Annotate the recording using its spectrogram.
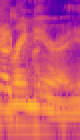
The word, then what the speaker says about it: Rhaenyra: is that how it's pronounced, by the way? Rhaenyra? – Rhaenyra, I always say. – Rhaenyra, okay. – I don't know. – I would go with Rhaenyra, yeah. Emphasis on the second.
